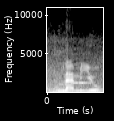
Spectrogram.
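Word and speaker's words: Nam Du: qu'il lui comme ça mais ça se prononce n'a mieux donc j'ai vraiment vraiment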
